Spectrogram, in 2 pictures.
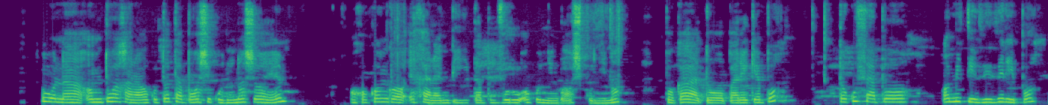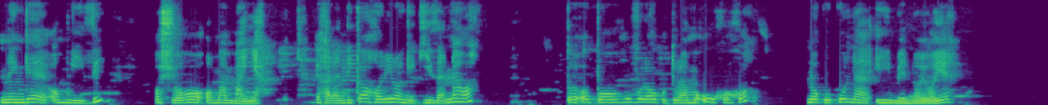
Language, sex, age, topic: Oshiwambo, female, 18-24, agriculture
